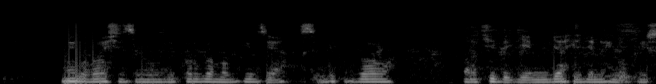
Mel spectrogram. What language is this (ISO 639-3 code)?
kin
